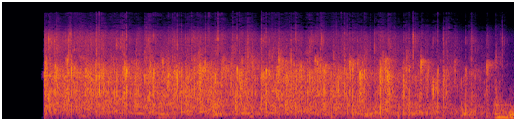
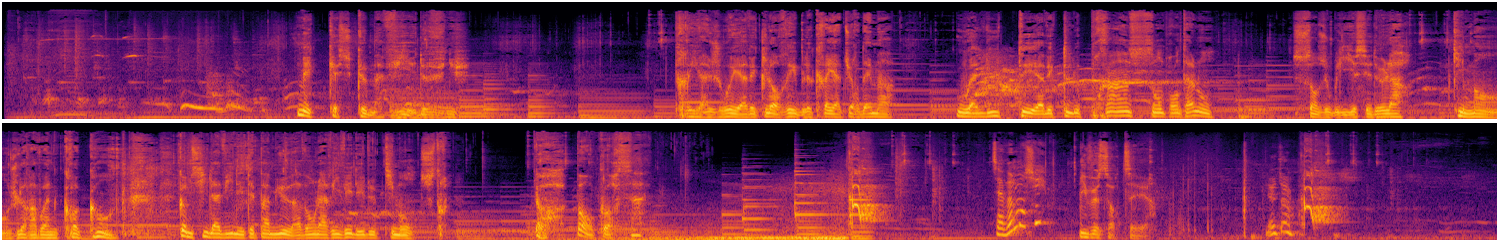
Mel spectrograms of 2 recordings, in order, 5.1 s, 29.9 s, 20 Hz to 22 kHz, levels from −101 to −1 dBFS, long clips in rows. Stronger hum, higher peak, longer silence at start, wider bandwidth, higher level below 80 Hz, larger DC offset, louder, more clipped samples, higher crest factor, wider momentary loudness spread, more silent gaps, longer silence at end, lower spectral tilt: neither; second, -6 dBFS vs -2 dBFS; first, 0.4 s vs 0.15 s; about the same, 15.5 kHz vs 17 kHz; second, -52 dBFS vs -34 dBFS; neither; second, -25 LUFS vs -19 LUFS; neither; first, 22 dB vs 16 dB; second, 7 LU vs 18 LU; neither; second, 0 s vs 0.45 s; second, -2.5 dB/octave vs -5.5 dB/octave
